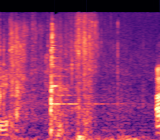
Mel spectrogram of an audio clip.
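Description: Handling noise from a camera being moved and set down, with two short knocks.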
